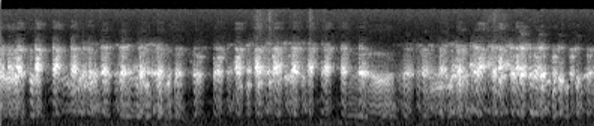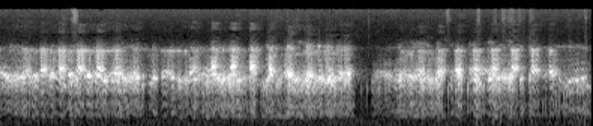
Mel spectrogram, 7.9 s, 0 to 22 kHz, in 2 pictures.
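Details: Frog chorus croaking on the Lake Balaton shore at Siófok-Aranypart, Hungary, recorded on 16 May 2021 with a mobile phone; a dense, continuous rattling croak from many frogs, briefly dropping near the end before resuming.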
